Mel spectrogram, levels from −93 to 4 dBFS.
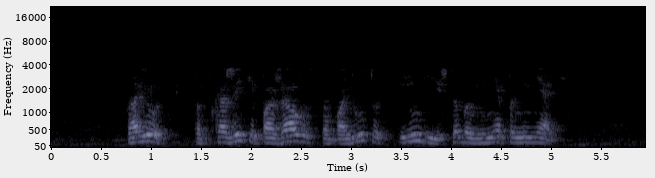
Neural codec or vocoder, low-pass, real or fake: vocoder, 44.1 kHz, 128 mel bands every 256 samples, BigVGAN v2; 3.6 kHz; fake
